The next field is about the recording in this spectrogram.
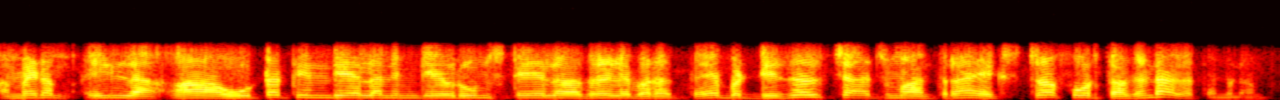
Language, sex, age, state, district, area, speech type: Kannada, male, 18-30, Karnataka, Uttara Kannada, rural, conversation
